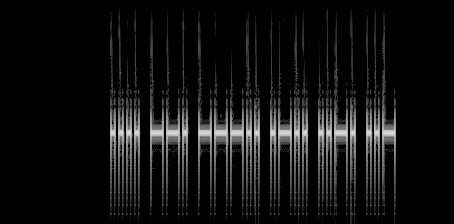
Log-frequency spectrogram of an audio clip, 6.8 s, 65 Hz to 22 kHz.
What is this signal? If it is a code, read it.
Morse code, heard as a keyed tone, about 20 wpm, 700 Hz. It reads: HG8LFU
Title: DXCC-100 Call Signs - 6 Characters - 20wpm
